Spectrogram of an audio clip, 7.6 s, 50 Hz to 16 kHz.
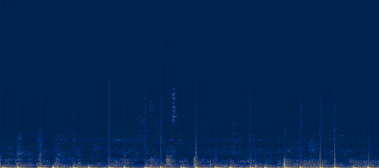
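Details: Soft, low, regular thumping heartbeat at about 86 beats a minute, recorded on a 3Dio binaural microphone during a live girlfriend-experience ASMR stream with kisses; heartbeat.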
